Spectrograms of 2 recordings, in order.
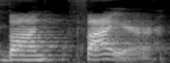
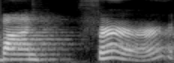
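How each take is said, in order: First: The vowel in the second syllable is long. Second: The vowel in the second syllable is short. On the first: The speaker calls it right. "it makes that I into a long vowel" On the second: The speaker calls it wrong. "it's not bonfire"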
